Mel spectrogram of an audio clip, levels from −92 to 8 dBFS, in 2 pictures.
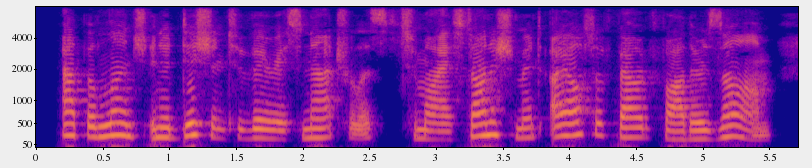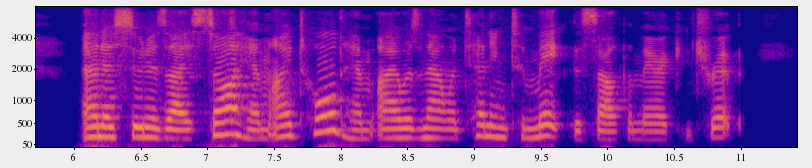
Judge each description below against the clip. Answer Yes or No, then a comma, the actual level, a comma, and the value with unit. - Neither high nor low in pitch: No, high, 210 Hz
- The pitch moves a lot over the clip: No, average, 4.1 semitones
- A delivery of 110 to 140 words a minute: No, average, 190 wpm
